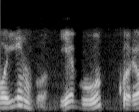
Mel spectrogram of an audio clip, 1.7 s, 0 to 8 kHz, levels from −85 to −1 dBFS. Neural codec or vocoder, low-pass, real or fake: codec, 16 kHz, 8 kbps, FreqCodec, smaller model; 7.2 kHz; fake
